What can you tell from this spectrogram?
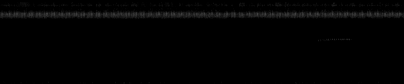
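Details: Evening grasshopper chorus from a Hungarian nature area in Central Europe. An unbroken high, sizzling drone fills the background while a lower, pure continuous tone holds steady and swells briefly louder near the end.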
